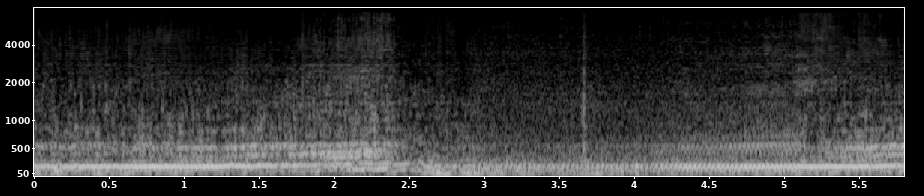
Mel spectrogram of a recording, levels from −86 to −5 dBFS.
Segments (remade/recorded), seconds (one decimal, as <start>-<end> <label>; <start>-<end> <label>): 0.0-2.9 remade; 2.9-5.1 recorded; 5.1-5.8 remade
